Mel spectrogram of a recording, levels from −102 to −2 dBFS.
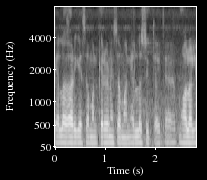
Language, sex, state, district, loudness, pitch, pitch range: Kannada, male, Karnataka, Raichur, -19 LUFS, 130 Hz, 125-130 Hz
